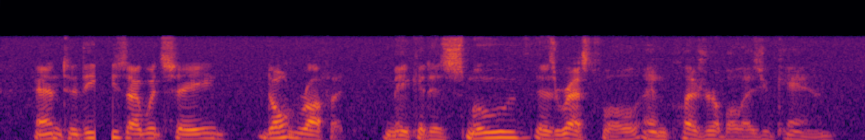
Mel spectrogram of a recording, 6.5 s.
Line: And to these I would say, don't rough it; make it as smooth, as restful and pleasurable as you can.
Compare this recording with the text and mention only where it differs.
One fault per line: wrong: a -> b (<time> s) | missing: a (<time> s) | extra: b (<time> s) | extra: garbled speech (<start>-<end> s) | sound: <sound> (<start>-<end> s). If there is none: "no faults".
sound: dropout (0.7-0.8 s)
